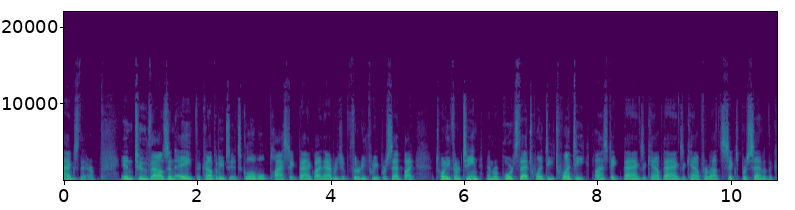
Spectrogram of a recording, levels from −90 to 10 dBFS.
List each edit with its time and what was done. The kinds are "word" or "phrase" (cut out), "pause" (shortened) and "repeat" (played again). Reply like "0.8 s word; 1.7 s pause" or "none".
2.4 s phrase; 3.7 s word; 6.3 s pause; 7.0 s word; 7.9 s pause; 9.0 s repeat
